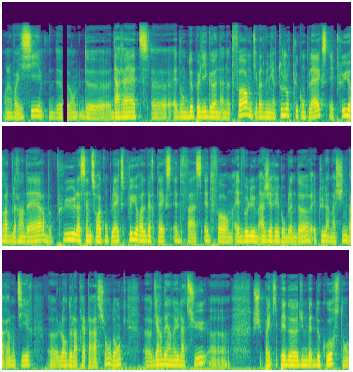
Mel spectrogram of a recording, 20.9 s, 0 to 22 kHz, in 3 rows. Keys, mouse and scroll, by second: 0.1 middle click, 20.7 Tab.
